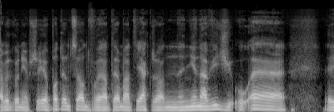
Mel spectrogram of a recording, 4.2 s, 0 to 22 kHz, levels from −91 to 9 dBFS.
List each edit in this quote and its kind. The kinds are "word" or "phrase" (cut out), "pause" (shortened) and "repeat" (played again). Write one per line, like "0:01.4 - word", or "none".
0:01.1 - phrase
0:01.9 - word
